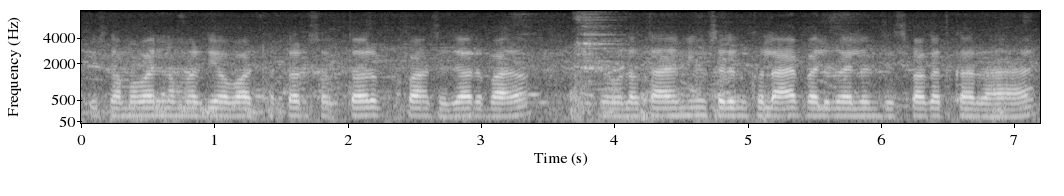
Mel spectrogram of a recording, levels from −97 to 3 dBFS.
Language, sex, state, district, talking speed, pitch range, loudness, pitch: Maithili, male, Bihar, Araria, 165 wpm, 150-155 Hz, -15 LUFS, 155 Hz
